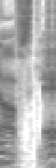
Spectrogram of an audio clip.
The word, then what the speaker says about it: Aronofsky: Aronofsky.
